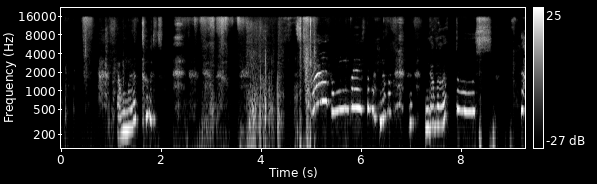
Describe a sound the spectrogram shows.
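A woman sings in a playful voice close by.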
